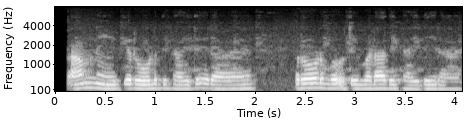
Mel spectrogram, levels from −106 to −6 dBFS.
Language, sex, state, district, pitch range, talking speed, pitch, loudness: Hindi, male, Haryana, Rohtak, 140-155 Hz, 205 wpm, 145 Hz, -16 LUFS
